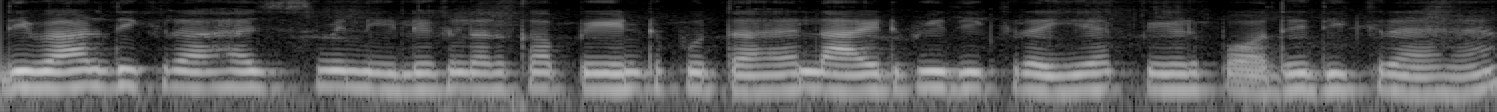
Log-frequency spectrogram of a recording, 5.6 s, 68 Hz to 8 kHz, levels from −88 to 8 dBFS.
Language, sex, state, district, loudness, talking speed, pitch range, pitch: Hindi, female, Bihar, Gopalganj, -26 LUFS, 255 wpm, 175-190 Hz, 180 Hz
